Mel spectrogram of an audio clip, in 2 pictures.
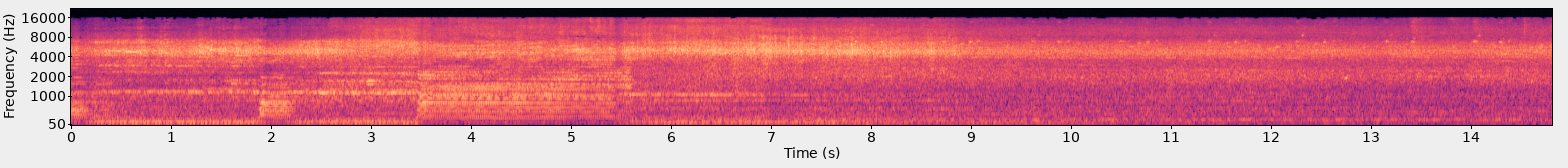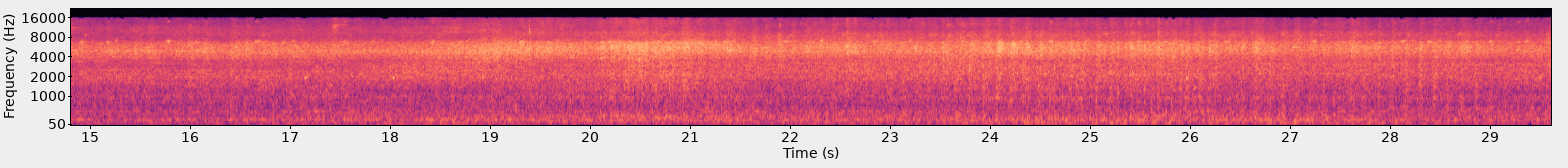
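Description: CSX freight train approaching and passing. The diesel locomotive sounds its air horn, a brief blast and then a longer one of about two seconds, over the engine's low running. Then a long string of tank cars rolls past with a steady rumble and clickety-clack of wheels on rail joints.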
